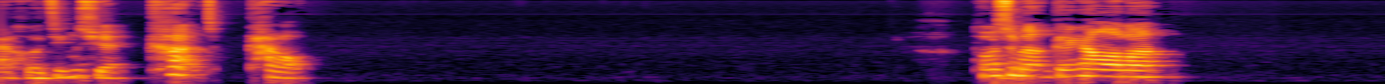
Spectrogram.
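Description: A young woman speaks calmly and clearly into a close microphone, in short bursts with pauses.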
